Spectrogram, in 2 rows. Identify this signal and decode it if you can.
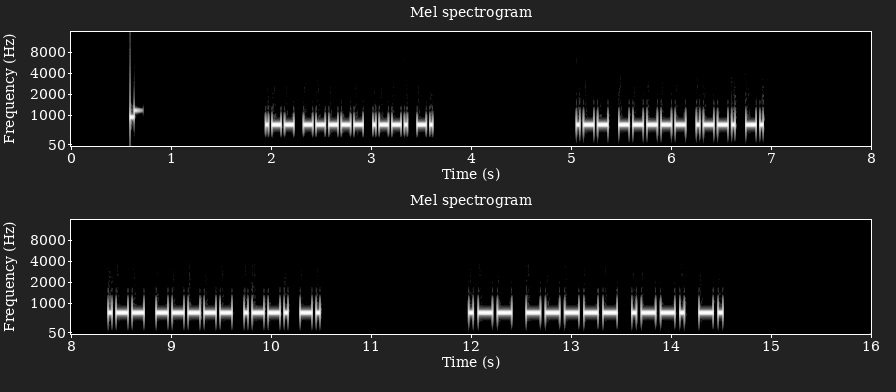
Morse code, heard as a keyed tone, about 31 wpm, 700 Hz. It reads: W0PN W0PN W0PN W0PN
